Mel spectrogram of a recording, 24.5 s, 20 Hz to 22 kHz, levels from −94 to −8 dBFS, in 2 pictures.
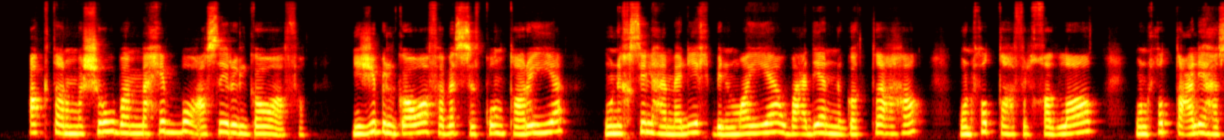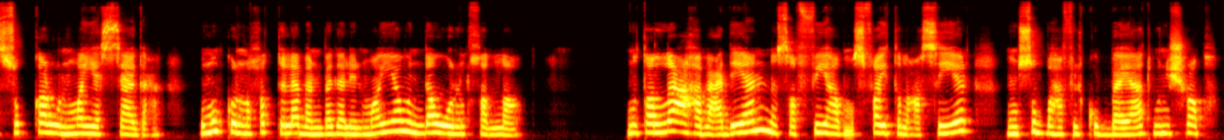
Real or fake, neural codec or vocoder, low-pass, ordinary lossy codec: real; none; none; none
